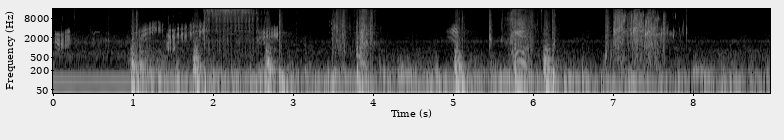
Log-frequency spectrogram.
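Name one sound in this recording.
Heavy blows thud and squelch as a weapon strikes giant ants.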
